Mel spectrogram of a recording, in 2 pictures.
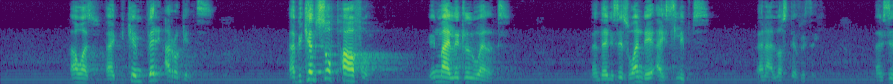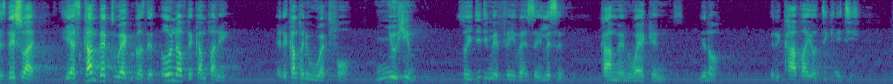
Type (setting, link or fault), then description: setting, large echoing room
